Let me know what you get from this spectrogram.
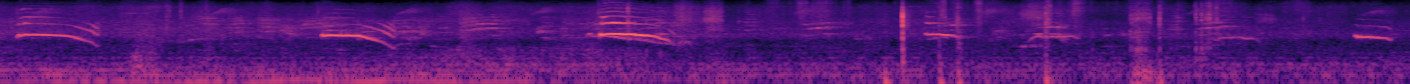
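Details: Mother cat Anna with her kittens: a run of about eight drooping meows, loud at first and then softer, broken by sharp knocks and clicks, over a low rumble.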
